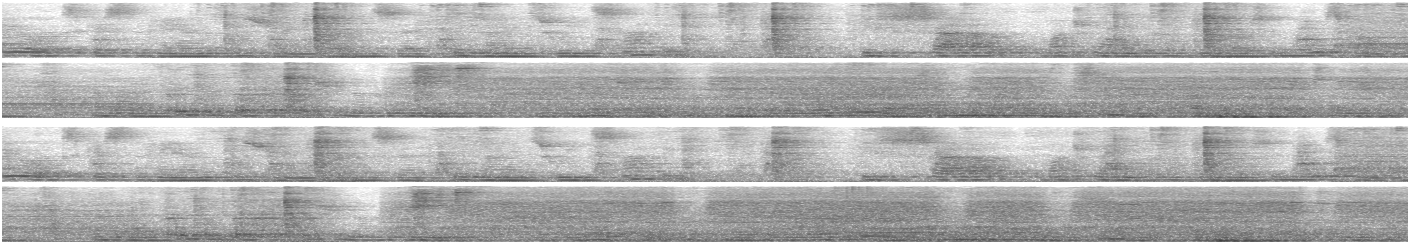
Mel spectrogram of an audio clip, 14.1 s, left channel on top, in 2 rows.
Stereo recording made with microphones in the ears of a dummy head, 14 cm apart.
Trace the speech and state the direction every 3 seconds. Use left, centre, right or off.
right, centre, left, left, left.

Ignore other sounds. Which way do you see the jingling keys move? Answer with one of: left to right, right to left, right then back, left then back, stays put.
left to right.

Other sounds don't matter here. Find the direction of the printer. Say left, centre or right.
right.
